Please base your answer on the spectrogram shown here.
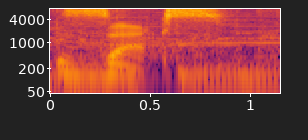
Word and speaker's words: ZX: Like, if you read the hiragana under the ZX, it's Zex. So if I really wanted to be a hipster about it, I could just call it Mega Man Zex. Like, that's just the proper Japanese pronunciation.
